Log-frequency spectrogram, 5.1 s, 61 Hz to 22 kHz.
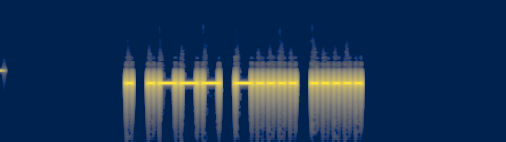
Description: Morse code, heard as a keyed tone, about 22 wpm, 700 Hz. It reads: EJ65
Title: Four Challenging Letter-Number Combinations 22wpm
